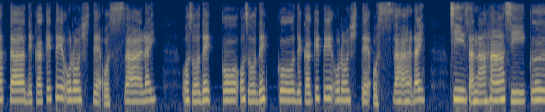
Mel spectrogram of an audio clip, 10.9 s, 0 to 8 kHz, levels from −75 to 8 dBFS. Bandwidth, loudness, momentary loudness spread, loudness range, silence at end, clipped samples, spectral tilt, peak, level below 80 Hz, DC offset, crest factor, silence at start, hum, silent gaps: 7.6 kHz; -17 LUFS; 7 LU; 3 LU; 0 s; under 0.1%; -4 dB/octave; -2 dBFS; -50 dBFS; under 0.1%; 16 dB; 0 s; none; none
